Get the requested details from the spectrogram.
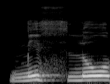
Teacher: میم کو سا کے ساتھ ملانا ہے، سا کو باریک ادا کریں گے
